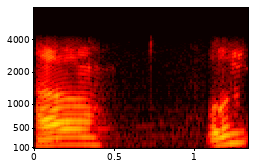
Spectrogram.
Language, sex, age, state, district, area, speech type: Marathi, male, 45-60, Maharashtra, Nagpur, urban, conversation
